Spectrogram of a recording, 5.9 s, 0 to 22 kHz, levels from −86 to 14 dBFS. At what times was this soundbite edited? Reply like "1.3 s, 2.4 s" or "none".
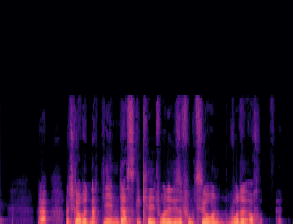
none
